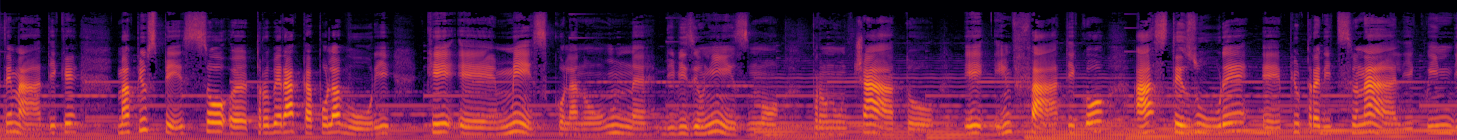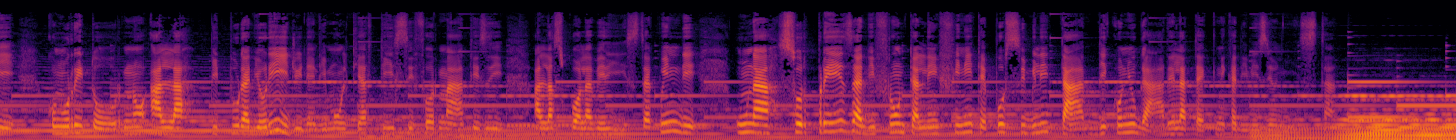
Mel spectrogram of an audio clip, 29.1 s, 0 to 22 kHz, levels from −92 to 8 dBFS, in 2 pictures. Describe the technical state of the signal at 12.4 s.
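At 12.4 s the signal is intact, with no dropout, distortion, glitch or other technical fault audible at that moment.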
